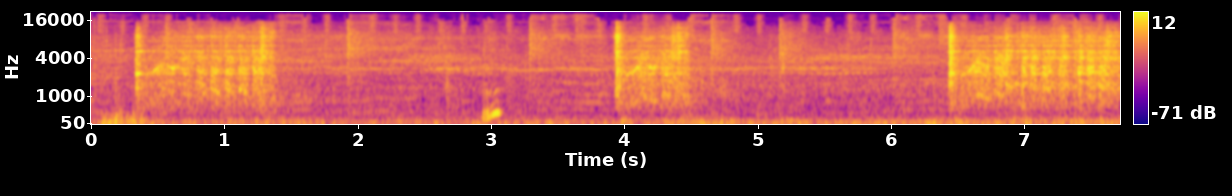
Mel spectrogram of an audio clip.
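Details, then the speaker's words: Mercury Verado outboard on a triple-engine boat that had run out of fuel on the reserve-reading main tank, cranking after a switch to the auxiliary tank. Repeated multi-second cranking bursts without catching as air remains in the fuel rail; it eventually starts. "i bet you there's still a whole bunch of air in there okay so we got all three of them started"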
